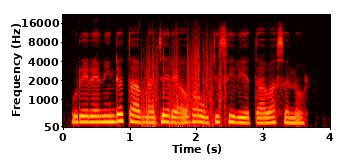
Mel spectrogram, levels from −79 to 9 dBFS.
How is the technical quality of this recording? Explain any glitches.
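The recording has one clear fault. Loose connector crackle, 1.17 to 2.45 s: a worn or dirty contact keeps making and breaking, chopping the speech into irregular scratchy crackles.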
